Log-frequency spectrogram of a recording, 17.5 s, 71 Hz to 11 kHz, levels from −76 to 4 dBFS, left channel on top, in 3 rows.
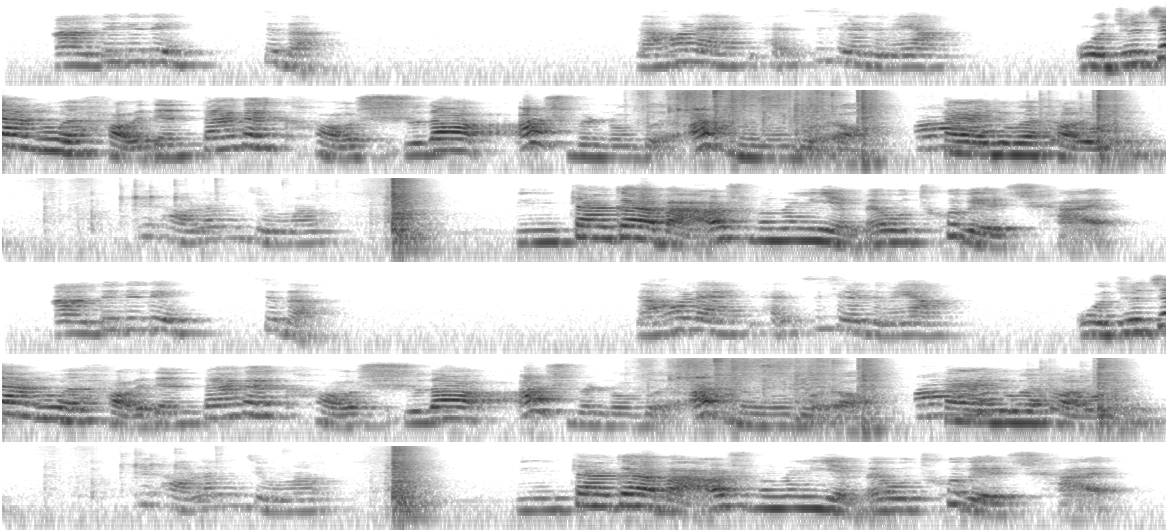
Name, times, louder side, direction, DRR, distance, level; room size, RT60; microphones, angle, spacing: voice 1, 0.2-1.0 1.3-1.6 3.2-4.8 10.4-11.4 12.3-13.3, equal, 35° right, 0.9 m, -33 dB
voice 2, 5.4-10.1 10.5-11.3 14.2-17.2, left 2 dB, 60° left, 0.8 m, -23 dB
sound 1, 8.9-10.3 10.9-11.5 11.8-12.7 13.0-13.1 13.5-13.8 14.3-14.4, left 3 dB, 25° left, 0.5 m, -28 dB
4.9 x 2.4 x 2.6 m
head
